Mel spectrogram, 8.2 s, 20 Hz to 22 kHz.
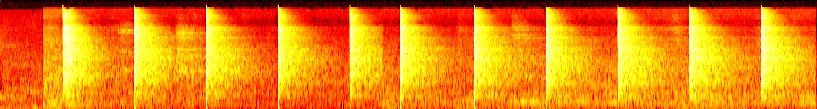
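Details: Sharp, hammer-like cracks, about 80 a minute, each fading quickly: shock waves fired by a Spark EM electromagnetic ESWL lithotripter, shown in a product demonstration of how quietly it runs.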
